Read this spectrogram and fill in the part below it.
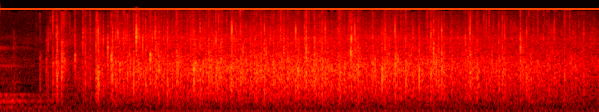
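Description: A concert audience in London claps in a steady, moderately quiet round of applause, a crowd of many hands sounding together without a break.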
